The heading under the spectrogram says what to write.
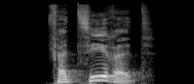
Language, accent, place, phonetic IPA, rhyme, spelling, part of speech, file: German, Germany, Berlin, [fɛɐ̯ˈt͡seːʁət], -eːʁət, verzehret, verb, De-verzehret.ogg
- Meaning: second-person plural subjunctive I of verzehren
